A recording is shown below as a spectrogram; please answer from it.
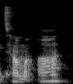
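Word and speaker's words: טמאה: And when you say tama'ah, you have to pronounce the H at the end. So it's tama'ah.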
